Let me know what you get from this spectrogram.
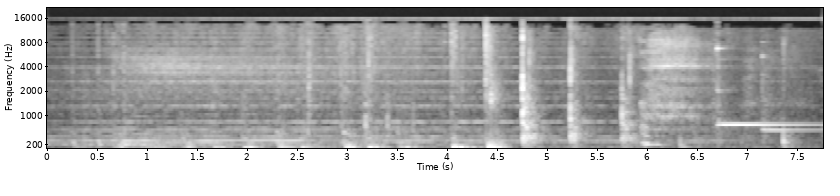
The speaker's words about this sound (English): And then we're going to see June knock on her door.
